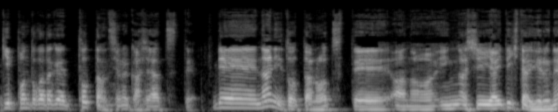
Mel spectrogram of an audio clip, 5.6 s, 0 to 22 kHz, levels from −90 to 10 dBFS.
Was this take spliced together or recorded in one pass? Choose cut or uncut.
cut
